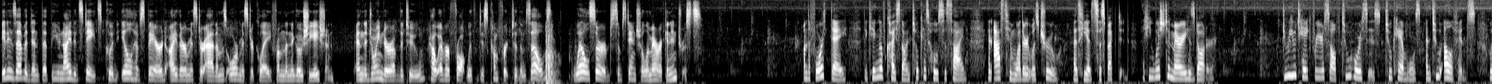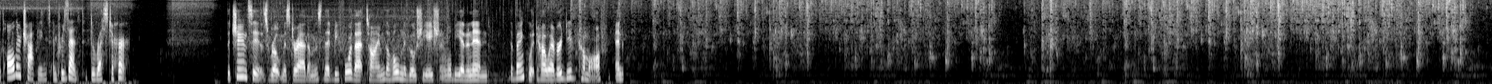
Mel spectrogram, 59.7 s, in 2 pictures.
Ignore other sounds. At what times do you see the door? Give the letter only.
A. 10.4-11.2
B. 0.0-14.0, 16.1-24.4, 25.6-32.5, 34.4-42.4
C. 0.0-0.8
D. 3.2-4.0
A.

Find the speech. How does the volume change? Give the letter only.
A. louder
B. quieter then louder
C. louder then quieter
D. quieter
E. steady
E.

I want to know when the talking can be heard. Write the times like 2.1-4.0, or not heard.
0.0-14.0, 16.1-24.4, 25.6-32.5, 34.4-42.4.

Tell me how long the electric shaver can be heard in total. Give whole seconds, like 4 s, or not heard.
not heard.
